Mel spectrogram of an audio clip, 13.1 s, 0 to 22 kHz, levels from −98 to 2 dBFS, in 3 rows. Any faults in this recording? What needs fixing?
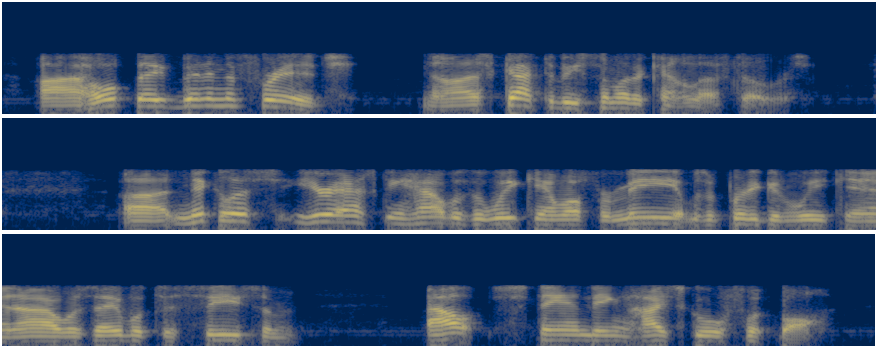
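The speech runs through a G.723.1 codec for the whole clip, and the damage is heavy. The bandwidth points to a low-rate telephony path of about 6 kbit/s, coding the audio in 30 ms frames. The line passes only 300 Hz to 3.7 kHz, and the coarse speech model updates too slowly to follow rapid changes. As a result, the speech sounds muffled and hoarse, with smeared consonants and no low-end body. To prevent this, capture or route the call through a wideband, higher-bitrate codec rather than G.723.1.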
